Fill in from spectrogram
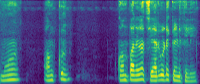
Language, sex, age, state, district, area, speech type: Odia, male, 60+, Odisha, Kalahandi, rural, spontaneous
